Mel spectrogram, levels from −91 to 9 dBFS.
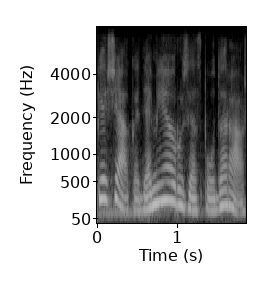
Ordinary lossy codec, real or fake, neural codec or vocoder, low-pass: Opus, 24 kbps; real; none; 7.2 kHz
